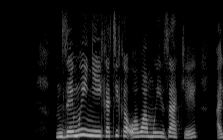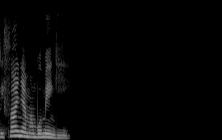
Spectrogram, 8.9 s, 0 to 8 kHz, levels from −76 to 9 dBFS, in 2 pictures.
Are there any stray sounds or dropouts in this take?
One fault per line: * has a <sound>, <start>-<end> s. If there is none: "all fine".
all fine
